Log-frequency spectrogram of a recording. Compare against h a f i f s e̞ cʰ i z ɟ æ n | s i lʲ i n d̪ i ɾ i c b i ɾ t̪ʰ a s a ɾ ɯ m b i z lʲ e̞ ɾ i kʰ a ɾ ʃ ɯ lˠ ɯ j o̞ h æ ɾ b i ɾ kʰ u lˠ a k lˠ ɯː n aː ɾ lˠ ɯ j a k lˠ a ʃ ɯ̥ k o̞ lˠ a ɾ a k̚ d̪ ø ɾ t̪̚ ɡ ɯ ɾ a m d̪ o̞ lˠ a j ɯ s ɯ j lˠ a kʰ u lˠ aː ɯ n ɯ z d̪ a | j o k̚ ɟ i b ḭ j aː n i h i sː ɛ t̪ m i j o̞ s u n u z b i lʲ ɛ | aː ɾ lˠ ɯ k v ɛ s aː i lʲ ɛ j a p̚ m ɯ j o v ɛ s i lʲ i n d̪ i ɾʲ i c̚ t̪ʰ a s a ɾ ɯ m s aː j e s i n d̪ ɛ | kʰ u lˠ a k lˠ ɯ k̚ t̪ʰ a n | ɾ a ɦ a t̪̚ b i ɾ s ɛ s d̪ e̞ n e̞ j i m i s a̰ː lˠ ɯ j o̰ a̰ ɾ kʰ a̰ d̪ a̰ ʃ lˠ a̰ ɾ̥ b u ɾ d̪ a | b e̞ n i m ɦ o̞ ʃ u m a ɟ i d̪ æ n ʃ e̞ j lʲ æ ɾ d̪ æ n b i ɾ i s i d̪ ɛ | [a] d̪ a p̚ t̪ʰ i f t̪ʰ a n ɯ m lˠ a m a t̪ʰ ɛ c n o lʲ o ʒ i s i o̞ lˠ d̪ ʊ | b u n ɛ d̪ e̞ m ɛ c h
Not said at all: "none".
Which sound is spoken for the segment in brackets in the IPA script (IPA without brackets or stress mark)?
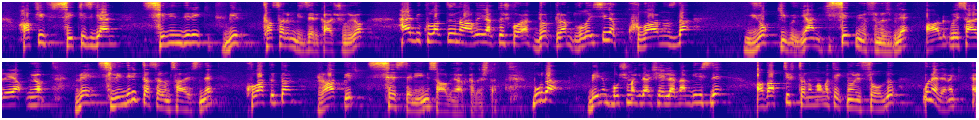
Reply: a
